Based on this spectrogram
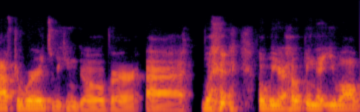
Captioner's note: laughs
